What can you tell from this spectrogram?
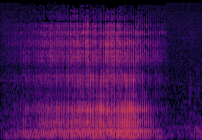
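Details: Roommate asleep at a beach house: one long, loud, rattling snore on the in-breath that swells and then fades; snoring.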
